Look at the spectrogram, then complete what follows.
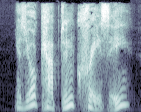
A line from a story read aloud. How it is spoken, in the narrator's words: whispering Fadala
